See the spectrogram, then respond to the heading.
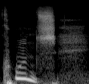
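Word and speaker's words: Kuntz: K-U-N-T-Z. I says, I'm German extraction. My father spoke German. I says, in Germany, that's pronounced Kunz. She said, that's silly. It's that. No, it's Kunz.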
